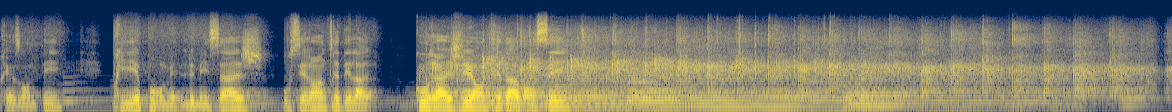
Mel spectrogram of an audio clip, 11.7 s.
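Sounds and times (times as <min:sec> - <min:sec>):
speech: 0:00.0 - 0:06.0
church congregation applauding: 0:04.2 - 0:11.7
sustained organ-like tones: 0:04.2 - 0:11.7.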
